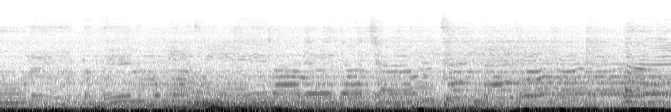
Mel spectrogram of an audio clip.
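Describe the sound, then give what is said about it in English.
A steady, heavy low-end rumble of a car interior moving in traffic near a stop sign, with constant road and engine drone and faint muffled voices or tones drifting underneath. “Why is it always traffic in this part? It's just a stop sign.”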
